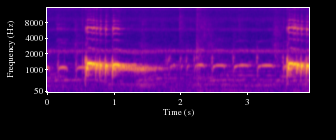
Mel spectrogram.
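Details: Zebra dove, local type, singing as a trapping lure: brief soft notes, a loud burry coo, then a string of short, evenly spaced hooked notes before another loud coo.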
